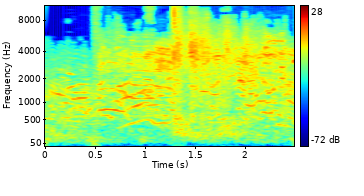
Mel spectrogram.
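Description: Two sharp firework bangs, less than a second apart, over the chatter of a crowd.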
